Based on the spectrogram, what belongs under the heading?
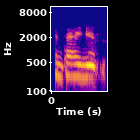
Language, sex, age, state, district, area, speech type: Bodo, female, 30-45, Assam, Baksa, rural, conversation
